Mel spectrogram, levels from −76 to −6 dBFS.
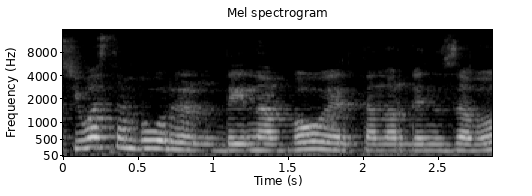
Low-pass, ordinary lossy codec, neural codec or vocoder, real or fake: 14.4 kHz; AAC, 64 kbps; none; real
